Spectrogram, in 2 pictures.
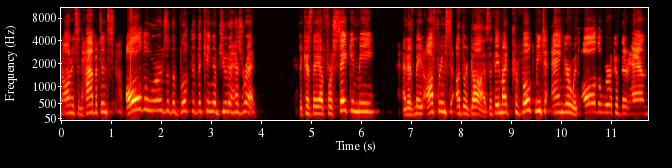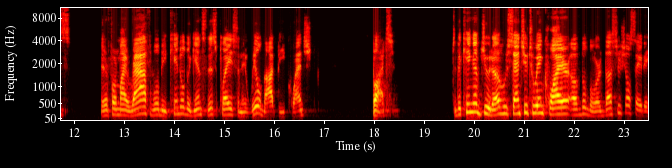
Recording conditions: large echoing room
